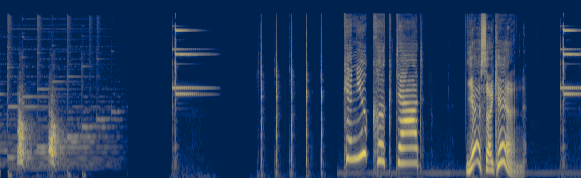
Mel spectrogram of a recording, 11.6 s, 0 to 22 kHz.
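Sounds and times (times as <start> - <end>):
dog barking: 0.3 - 1.3
speech: 7.6 - 8.5, 9.3 - 10.6
bright ringing ding: 11.2 - 11.6.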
